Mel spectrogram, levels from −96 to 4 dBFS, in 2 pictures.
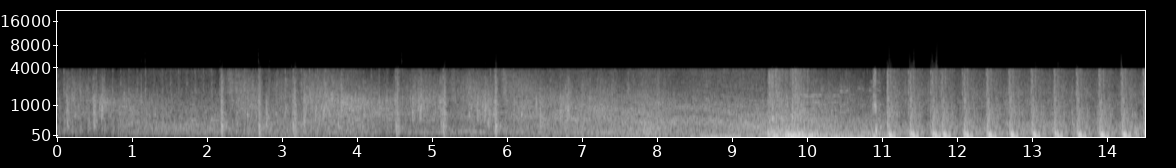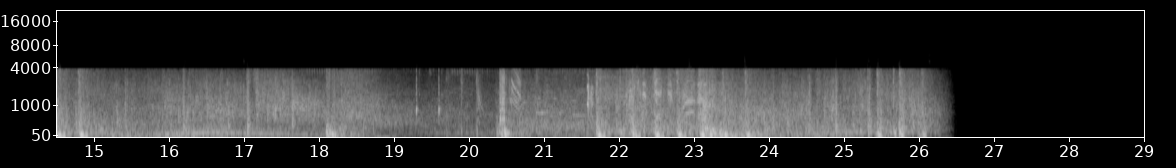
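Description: No technical faults can be heard in this recording.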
